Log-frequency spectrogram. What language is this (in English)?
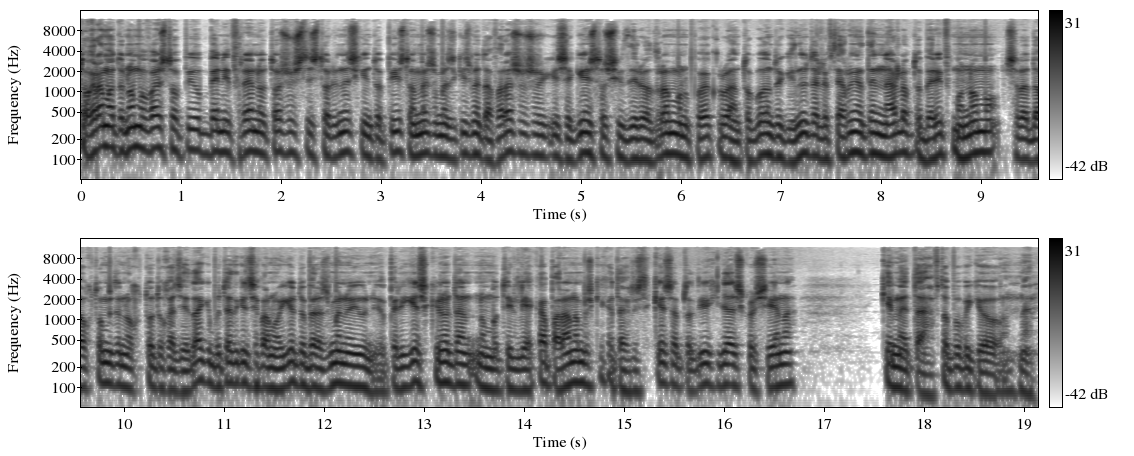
Greek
